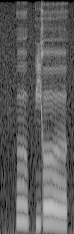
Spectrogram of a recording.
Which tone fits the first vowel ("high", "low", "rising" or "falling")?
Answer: falling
